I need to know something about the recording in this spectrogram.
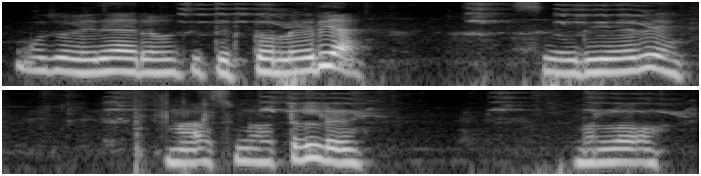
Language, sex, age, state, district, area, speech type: Odia, male, 18-30, Odisha, Jagatsinghpur, rural, spontaneous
